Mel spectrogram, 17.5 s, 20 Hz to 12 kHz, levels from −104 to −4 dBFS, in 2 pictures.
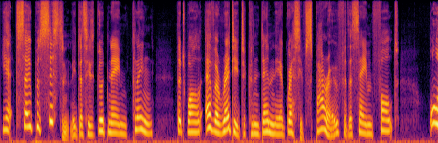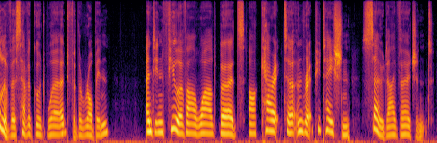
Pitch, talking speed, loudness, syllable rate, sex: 190 Hz, 150 wpm, -18 LUFS, 4.2 syllables/s, female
